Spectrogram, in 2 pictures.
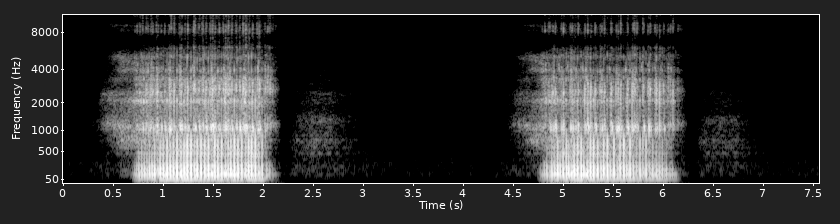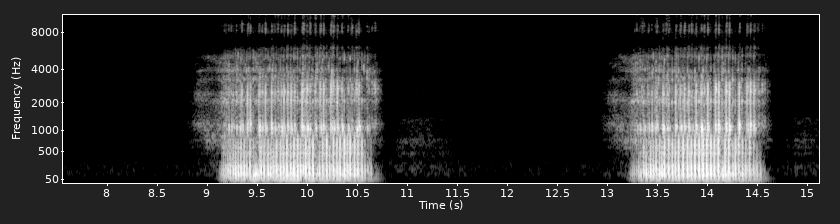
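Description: Four loud, rattling inhaled snores about 16 a minute, each followed by a soft exhale and silence.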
